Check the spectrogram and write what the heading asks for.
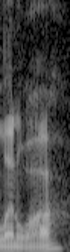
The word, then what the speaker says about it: Lanois: Daniel Lanois.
